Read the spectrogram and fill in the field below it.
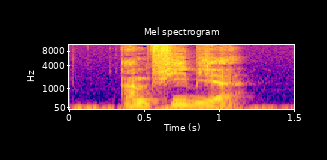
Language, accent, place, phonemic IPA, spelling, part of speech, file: German, Germany, Berlin, /amˈfiːbi̯ə/, Amphibie, noun, De-Amphibie.ogg
- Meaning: amphibian (vertebrate)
